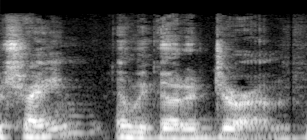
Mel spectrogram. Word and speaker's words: Durham: Then day 4, we wake up and we get on another train and we go to Durham. Durham is where we met a friend of Michael's named Peter.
